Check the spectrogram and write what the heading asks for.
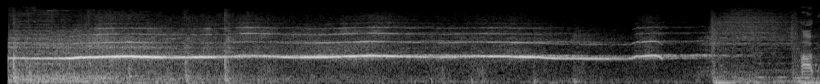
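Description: Steam locomotive whistle blowing one long, steady blast over a low rumble, cutting off about a second before the end.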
